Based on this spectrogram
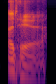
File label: "adhere", British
